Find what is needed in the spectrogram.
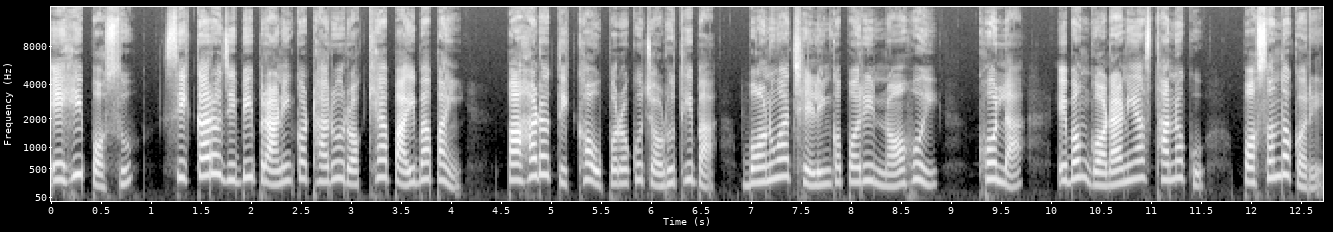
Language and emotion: Odia, neutral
